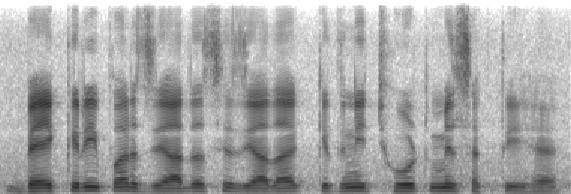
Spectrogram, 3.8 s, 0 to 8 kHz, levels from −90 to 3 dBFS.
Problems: background sounds at intervals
